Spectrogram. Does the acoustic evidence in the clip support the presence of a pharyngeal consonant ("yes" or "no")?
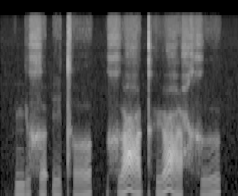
yes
